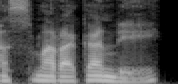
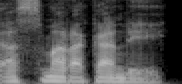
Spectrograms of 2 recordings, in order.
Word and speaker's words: Asmarakandi: Babat Tanah Jawi versi Meinsma menyebutnya Asmarakandi, mengikuti pengucapan lidah Jawa terhadap As-Samarkandi, berubah menjadi Asmarakandi.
